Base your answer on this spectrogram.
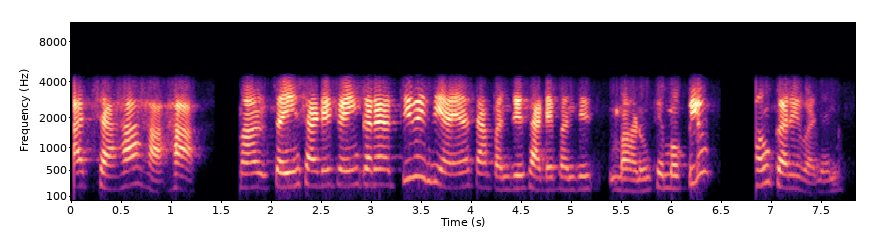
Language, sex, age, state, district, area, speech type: Sindhi, female, 45-60, Gujarat, Surat, urban, conversation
